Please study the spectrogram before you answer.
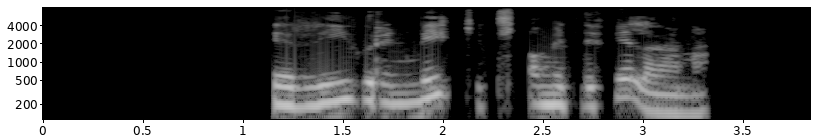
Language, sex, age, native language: Icelandic, female, 40-49, Icelandic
